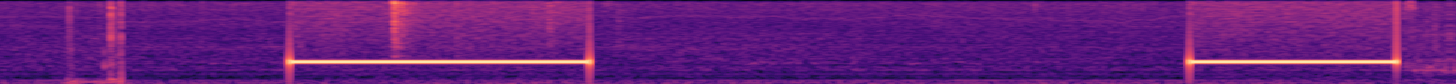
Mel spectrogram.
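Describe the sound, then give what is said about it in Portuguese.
Ringback tone while calling a cell phone: two long, steady, mid-pitched tones separated by a few seconds of quiet line hiss, the second tone cut short at the end. “Vou testar aqui, ligar para o seu celular para ver se vai.”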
